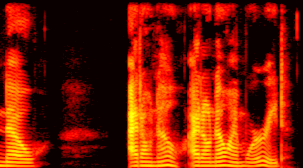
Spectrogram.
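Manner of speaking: plain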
